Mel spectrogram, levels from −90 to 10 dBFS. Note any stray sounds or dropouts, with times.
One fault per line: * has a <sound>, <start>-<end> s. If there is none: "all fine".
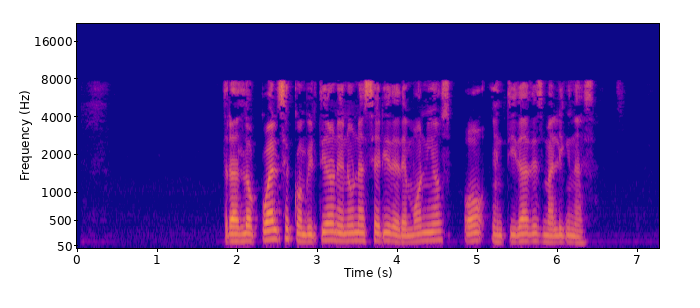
all fine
